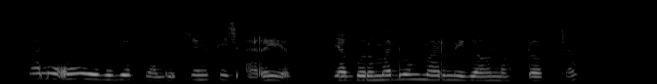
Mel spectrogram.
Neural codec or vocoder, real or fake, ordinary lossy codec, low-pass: codec, 16 kHz, 16 kbps, FreqCodec, larger model; fake; none; none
